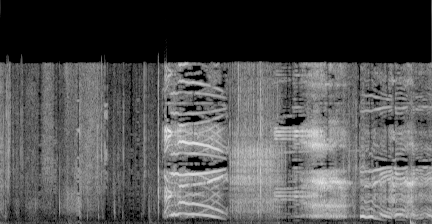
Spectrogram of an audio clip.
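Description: Zhu Zhu Pet robotic toy hamster running with its repaired back button working again: faint clicks for the first second and a half, then electronic squeaks that fall in pitch about two seconds in and again near the end, with a hissing stretch between them.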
